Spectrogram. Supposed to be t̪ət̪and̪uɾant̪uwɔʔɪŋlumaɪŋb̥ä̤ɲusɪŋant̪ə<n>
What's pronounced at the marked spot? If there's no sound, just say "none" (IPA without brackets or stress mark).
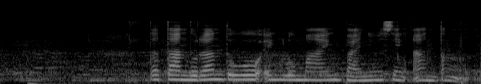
ŋ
